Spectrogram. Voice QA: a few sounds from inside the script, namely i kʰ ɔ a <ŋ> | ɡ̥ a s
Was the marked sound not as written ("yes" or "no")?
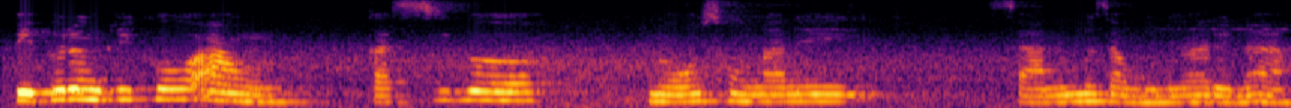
no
